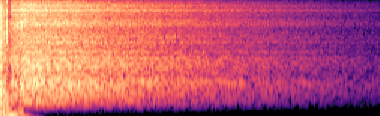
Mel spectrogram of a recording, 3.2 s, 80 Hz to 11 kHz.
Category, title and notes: Sound effects > Experimental
snap crack perc fx with verb -glitchid 007
abstract, alien, clap, crack, edm, experimental, fx, glitch, glitchy, hiphop, idm, impact, impacts, laser, lazer, otherworldy, perc, percussion, pop, sfx, snap, whizz, zap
